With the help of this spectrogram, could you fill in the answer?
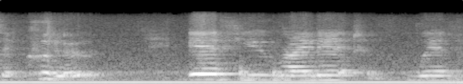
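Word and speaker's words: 来る: If you write it with mas, you have to remember to write it, to read it kimas.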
